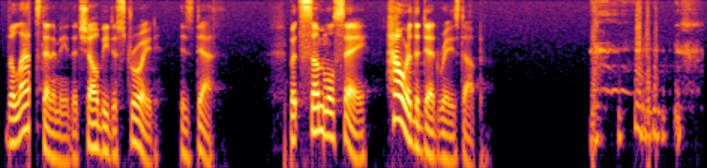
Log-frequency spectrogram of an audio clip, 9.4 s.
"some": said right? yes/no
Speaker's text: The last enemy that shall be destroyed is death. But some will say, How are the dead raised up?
yes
